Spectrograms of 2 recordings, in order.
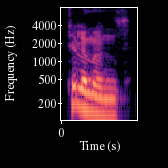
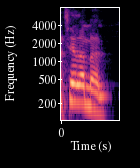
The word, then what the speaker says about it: Tillemans: Talisman? I never know how to pronounce it. – Tillemans. – That's the one, Tillemans.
